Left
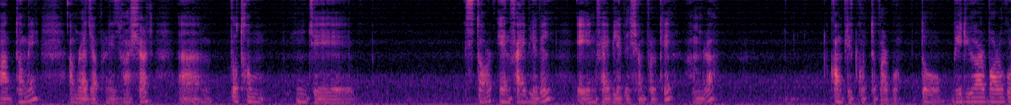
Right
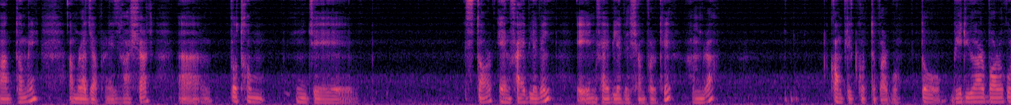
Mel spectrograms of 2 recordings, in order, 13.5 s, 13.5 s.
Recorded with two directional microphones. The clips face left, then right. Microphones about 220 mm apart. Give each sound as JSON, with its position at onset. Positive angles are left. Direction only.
{"t": 0.0, "sound": "speech", "side_deg": -50}
{"t": 6.1, "sound": "speech", "side_deg": -50}
{"t": 10.9, "sound": "speech", "side_deg": -50}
